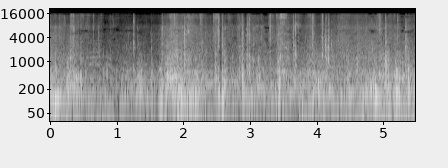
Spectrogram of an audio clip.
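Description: A car's engine running under load as it rams and shoves against a police SUV, with several sharp metal knocks and bangs, the loudest near the start and about two seconds in.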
